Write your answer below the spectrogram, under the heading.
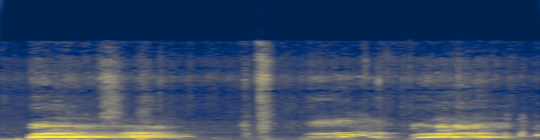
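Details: Sirohi goats at Nisha goat farm in Pushkar, Rajasthan: three loud, quavering bleats in quick succession, the first longest, each nasal and slightly tremulous, with faint voices in the background.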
